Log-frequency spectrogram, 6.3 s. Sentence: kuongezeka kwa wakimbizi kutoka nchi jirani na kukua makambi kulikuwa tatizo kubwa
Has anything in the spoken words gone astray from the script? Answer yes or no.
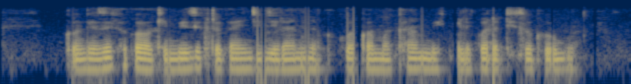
yes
